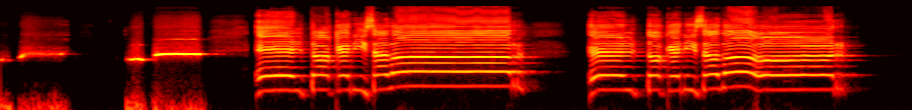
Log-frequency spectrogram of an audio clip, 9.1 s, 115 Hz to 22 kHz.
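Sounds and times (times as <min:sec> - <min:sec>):
person whistling an imitation of a knife-sharpener's pan-pipe call: 0:00.0 - 0:02.3
speech: 0:02.6 - 0:04.7, 0:05.9 - 0:08.5.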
